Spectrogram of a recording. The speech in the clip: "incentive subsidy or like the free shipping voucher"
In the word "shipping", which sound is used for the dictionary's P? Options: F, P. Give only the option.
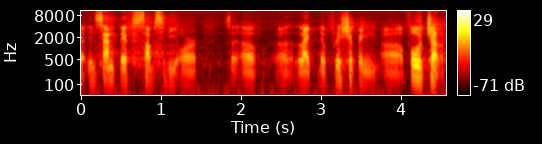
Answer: P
